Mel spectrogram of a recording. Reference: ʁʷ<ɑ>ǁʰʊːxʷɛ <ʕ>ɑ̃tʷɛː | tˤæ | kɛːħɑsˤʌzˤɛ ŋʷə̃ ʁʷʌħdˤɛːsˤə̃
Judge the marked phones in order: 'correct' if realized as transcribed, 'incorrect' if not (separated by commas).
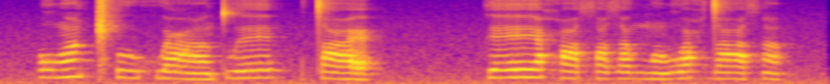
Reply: incorrect, correct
